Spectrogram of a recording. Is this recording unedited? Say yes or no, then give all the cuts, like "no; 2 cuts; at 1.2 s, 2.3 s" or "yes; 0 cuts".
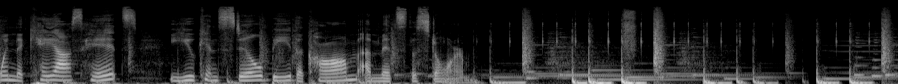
no; 2 cuts; at 4.8 s, 8.0 s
